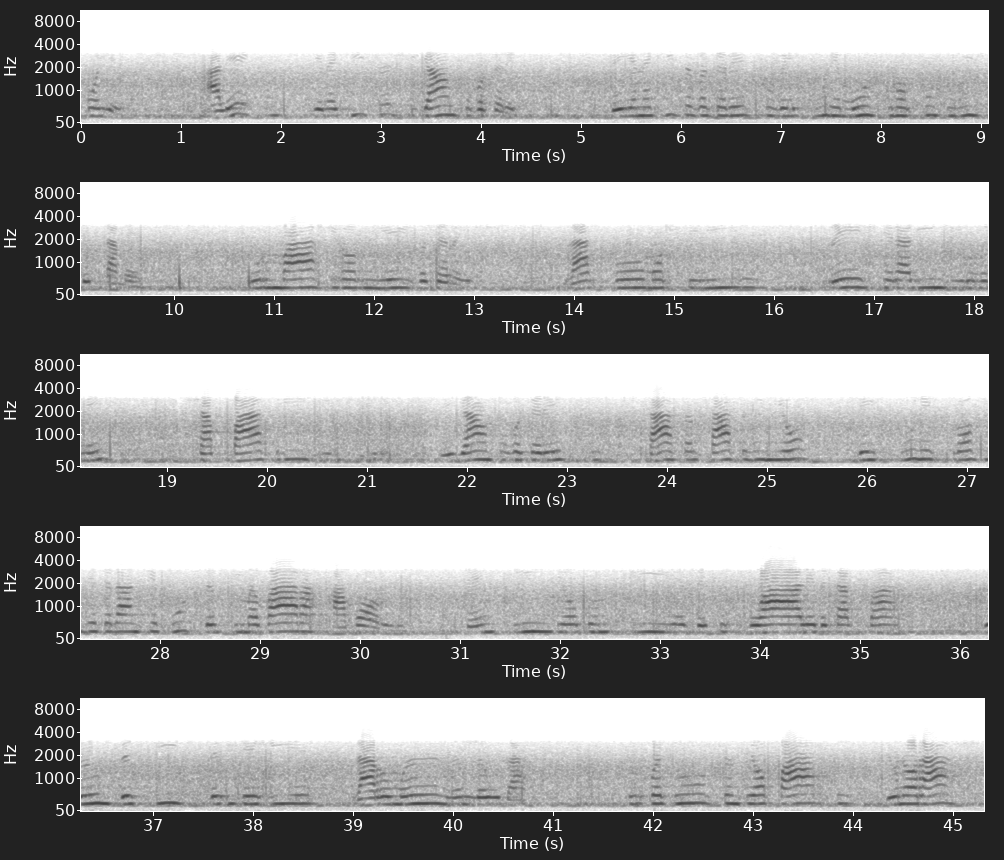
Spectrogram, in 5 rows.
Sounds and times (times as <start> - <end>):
Radio: 0.0 - 0.5, 1.2 - 13.2, 13.9 - 35.5, 36.1 - 45.3
Speech: 0.0 - 0.5, 1.2 - 4.4, 5.3 - 9.8, 10.8 - 13.0, 13.9 - 15.9, 16.5 - 18.5, 19.3 - 30.5, 31.1 - 35.4, 36.2 - 40.8, 41.8 - 45.2.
